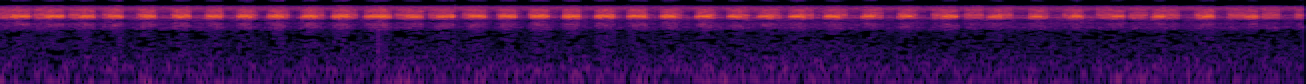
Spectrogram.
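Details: Summer cicada chorus in Provence, southern France, a shrill buzzing band pulsed in quick rhythmic throbs, a little uneven, with nothing else audible.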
